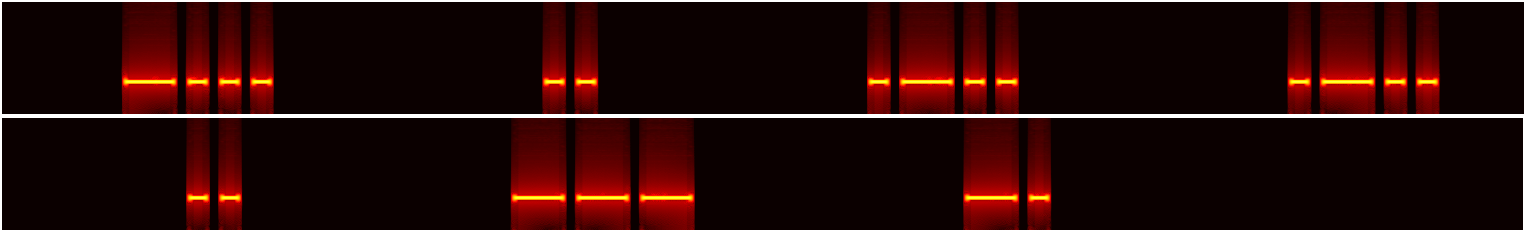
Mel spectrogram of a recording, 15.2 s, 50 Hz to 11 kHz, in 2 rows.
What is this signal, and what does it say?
Morse code, heard as a keyed tone, about 15 wpm, spaced as for 5 wpm, 1000 Hz. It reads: BILLION
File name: qotdfiles / 5wpm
